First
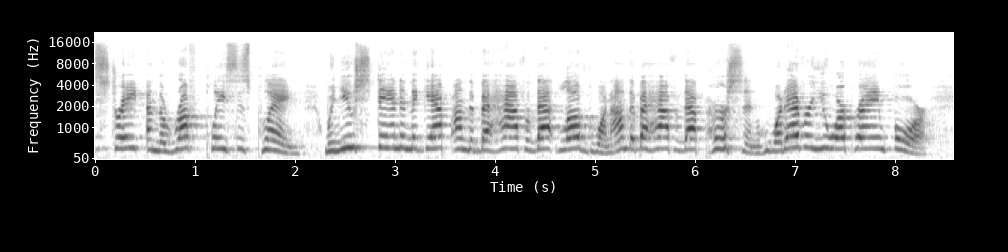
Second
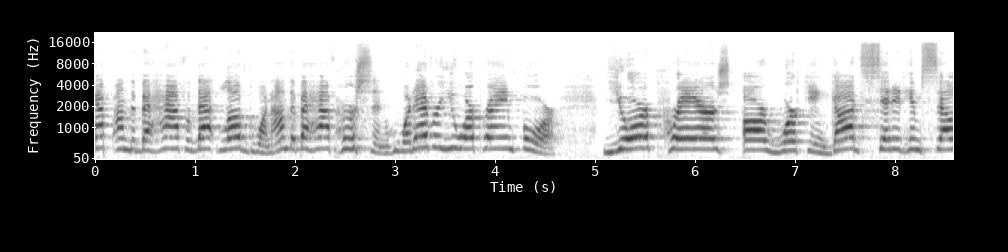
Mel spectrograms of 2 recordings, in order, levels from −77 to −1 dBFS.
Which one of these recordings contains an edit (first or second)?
second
